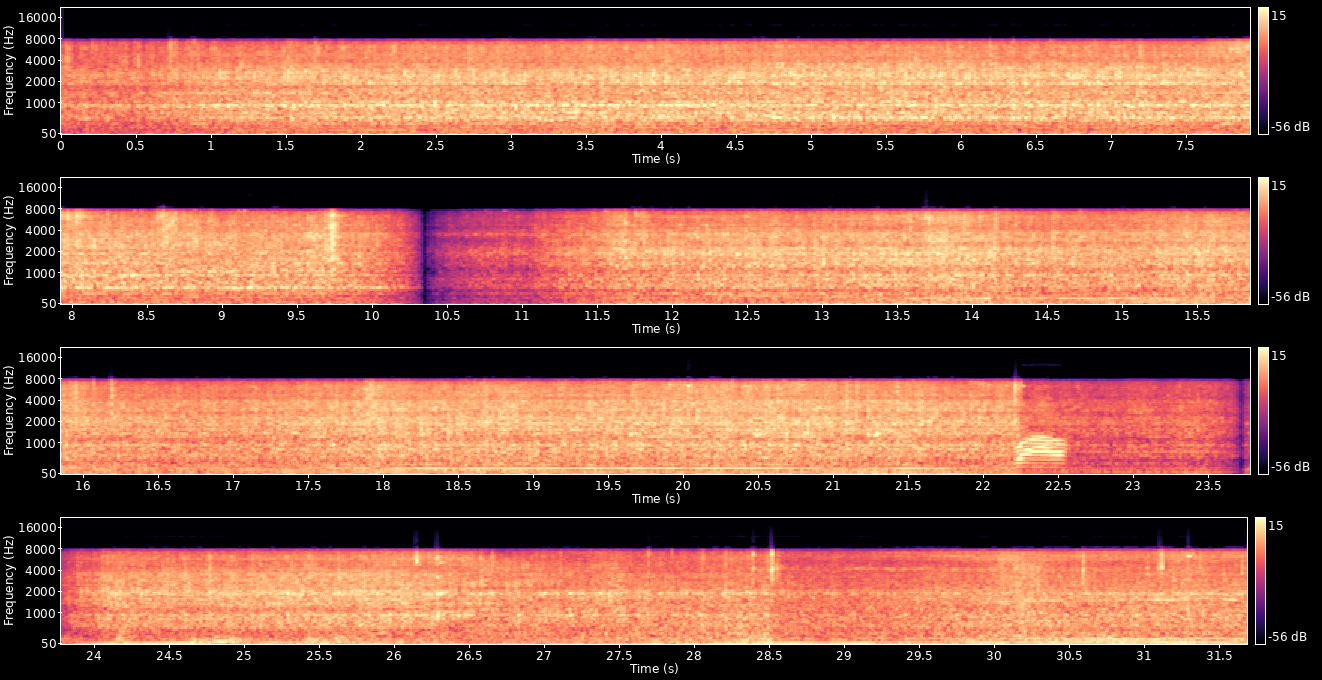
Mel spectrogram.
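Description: Steady noise of heavy machinery in a log yard: a diesel engine idling under a rail-mounted tower crane as it unloads a log truck with its grapple. The sound cuts off abruptly about ten seconds in and again near twenty-four seconds, with a brief wavering tone just before the second cut; after it a wheel loader's diesel engine runs with a deeper rumble.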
